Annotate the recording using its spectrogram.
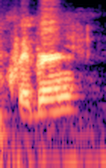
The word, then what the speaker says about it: Qyburn: When Qyburn looked at, am I pronouncing that right? – Yeah, Qyburn.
